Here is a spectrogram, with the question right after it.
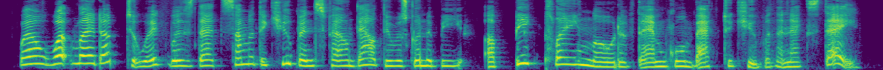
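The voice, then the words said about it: Brooklyn accent. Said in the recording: “is originally from Brooklyn. Maybe you can tell by her accent.”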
